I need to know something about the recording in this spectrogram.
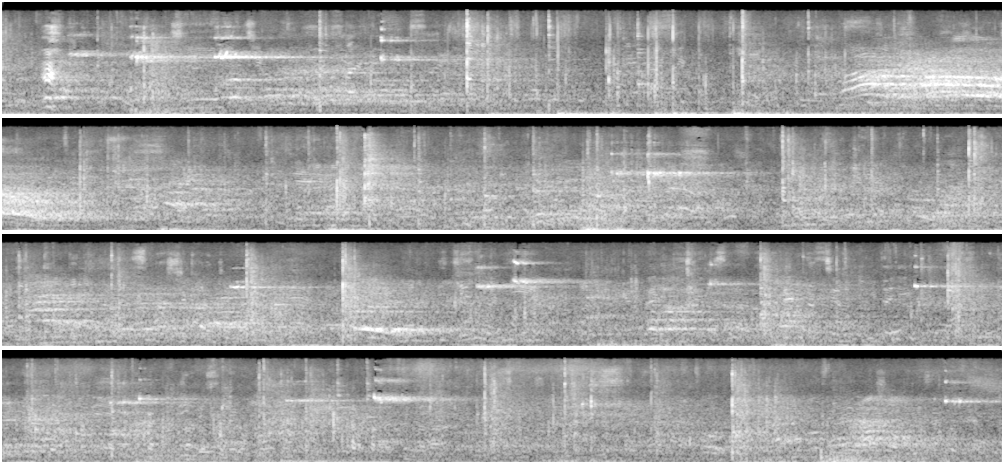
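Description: Shuttlecocks are hit sharply with rackets again and again in a large echoing hall.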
